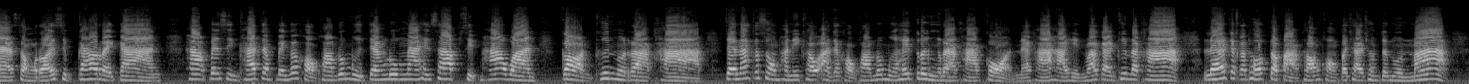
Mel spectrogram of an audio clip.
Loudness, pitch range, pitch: -21 LUFS, 195-245 Hz, 225 Hz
